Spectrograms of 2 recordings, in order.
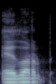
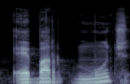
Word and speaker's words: Edvard Munch: que también busquen el trabajo de este pintor edward edvard munch se escribe es muy interesante porque el grito desde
